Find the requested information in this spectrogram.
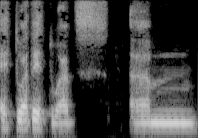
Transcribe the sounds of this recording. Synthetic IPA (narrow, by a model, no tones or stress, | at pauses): ɛdwadɛdwad̥ | əːm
